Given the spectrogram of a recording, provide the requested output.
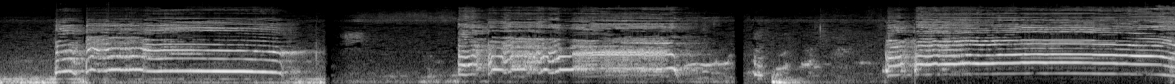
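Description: A rooster gives two full crows, each a loud, harsh cock-a-doodle-doo ending in a long drawn-out note, with rougher clucking and squawking between them.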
